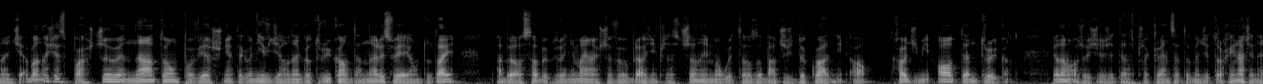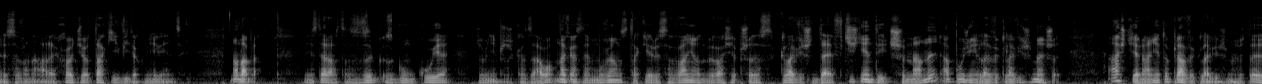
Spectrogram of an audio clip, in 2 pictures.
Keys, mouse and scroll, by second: 1.0-3.8 middle drag, 3.8 d, 4.1 d, 9.0 d, 11.8 middle click, 15.1 d, 15.4-20.1 drag, 15.4 d, 20.1-21.2 d.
